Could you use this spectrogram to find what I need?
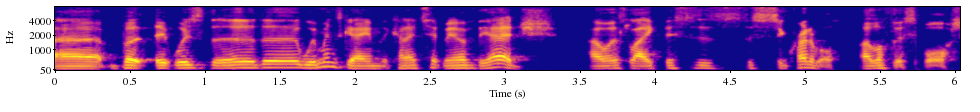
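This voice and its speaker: A speaker with an English accent talks at a very fast pace with fairly even intonation. The sound is dry and close with no echo, in a very clean recording with a silent background. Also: man, medium pitch for a man, hardly any pauses. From England. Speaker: hockey podcaster. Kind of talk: casual podcast chat. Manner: halting, hesitant with fillers.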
